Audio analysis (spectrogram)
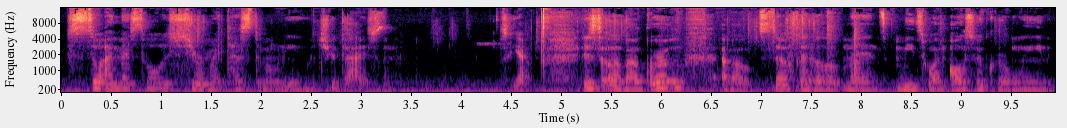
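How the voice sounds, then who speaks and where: A young woman with a Nigerian accent shares a personal testimony in a casual, halting way, often repeating phrases for emphasis. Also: fairly low pitch, fairly even intonation, background noise. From Nigeria (Lagos). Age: young adult. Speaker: vlogger.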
